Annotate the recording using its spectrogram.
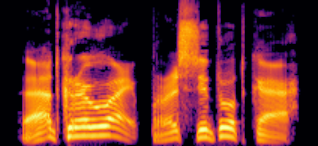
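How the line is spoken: Booming deliberately rough bass. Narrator (Russian): Ужасающе громко прогудел из-за двери усиленной подъездной акустикой нарочито грубый бас

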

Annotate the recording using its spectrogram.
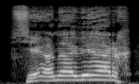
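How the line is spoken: Hoarse shout. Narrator (Russian): хрипло крикнул Бокун

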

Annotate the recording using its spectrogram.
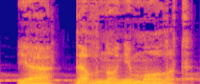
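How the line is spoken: Hoarse reply. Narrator (Russian): хрипло отозвался Арман

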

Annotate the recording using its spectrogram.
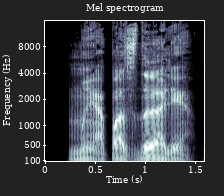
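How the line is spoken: Muttered. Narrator (Russian): пробормотал Лах

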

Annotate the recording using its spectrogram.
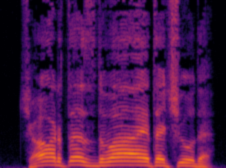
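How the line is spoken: Rough. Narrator (Russian): грубо сказал Изгрим

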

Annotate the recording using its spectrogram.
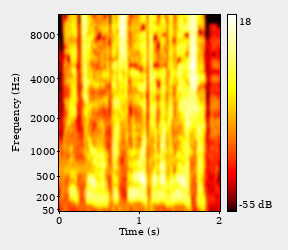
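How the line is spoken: Pleading. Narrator (Russian): взмолилась пирожка

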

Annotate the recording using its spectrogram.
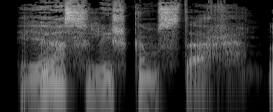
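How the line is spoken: Sighing. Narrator (Russian): вздохнул Дейл

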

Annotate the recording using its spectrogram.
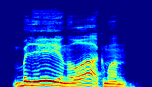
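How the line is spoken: Drawled. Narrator (Russian): протянул Арктур

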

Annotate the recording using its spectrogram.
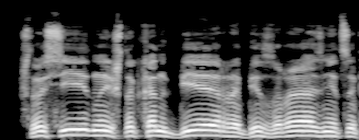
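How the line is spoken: Grumbling. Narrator (Russian): проворчал шериф

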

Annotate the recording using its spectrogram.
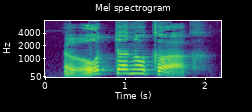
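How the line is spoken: Exclaiming. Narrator (Russian): воскликнул Таргул

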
